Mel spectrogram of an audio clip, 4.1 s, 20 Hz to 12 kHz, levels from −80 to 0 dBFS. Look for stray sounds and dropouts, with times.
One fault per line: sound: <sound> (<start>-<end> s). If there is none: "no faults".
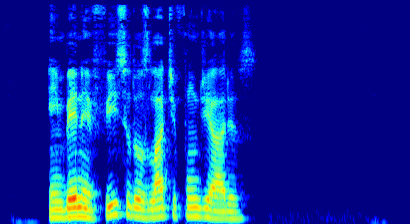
no faults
